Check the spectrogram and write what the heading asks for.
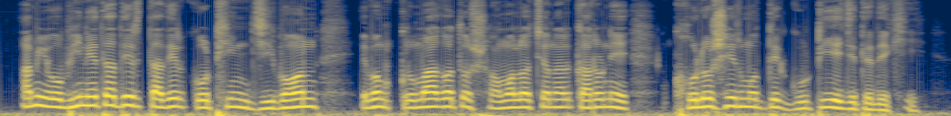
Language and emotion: Bengali, sad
